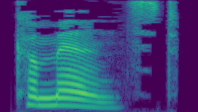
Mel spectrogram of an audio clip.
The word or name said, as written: commenced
